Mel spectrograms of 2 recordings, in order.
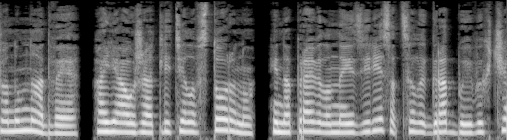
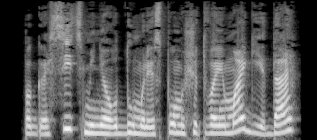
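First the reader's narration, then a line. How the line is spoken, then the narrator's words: Rumbled angrily. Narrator (Russian): зло пророкотал Изирес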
